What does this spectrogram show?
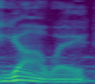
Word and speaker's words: Yahweh: This name is the Tetragrammaton, commonly pronounced as Yahweh and rendered as Lord in many English Bibles.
